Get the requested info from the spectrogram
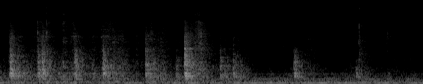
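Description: A spatula scraping and tapping against a metal baking sheet as baked cookies are lifted off it: a string of short scrapes and clicks, several a second at first and sparser later.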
